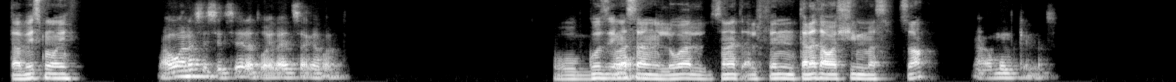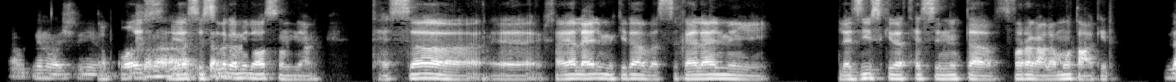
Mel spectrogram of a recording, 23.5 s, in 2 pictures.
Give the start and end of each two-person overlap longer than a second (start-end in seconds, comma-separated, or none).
12.7-14.2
